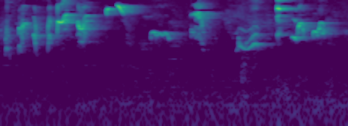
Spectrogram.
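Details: Orange-headed thrush in captivity, song played to spark breeding condition: quick bursts of mixed whistled and buzzy notes, sliding down then up, separated by short gaps, with faint low hum beneath.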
